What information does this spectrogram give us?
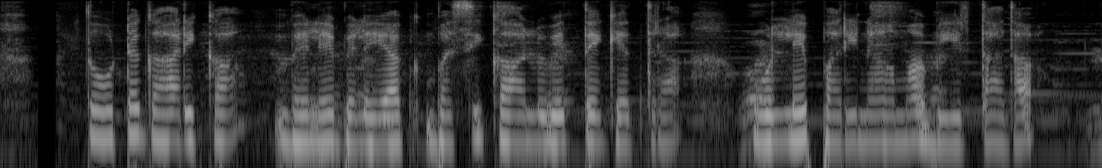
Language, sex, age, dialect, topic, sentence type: Kannada, female, 25-30, Central, agriculture, statement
